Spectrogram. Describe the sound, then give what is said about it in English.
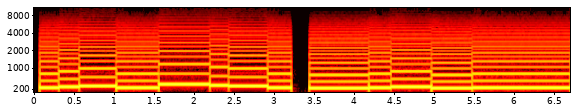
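A second melody synth voice on an OM84 synthesizer plays a short tune of bright, buzzy sustained notes, stepping between pitches with even lengths, broken by one brief pause near the middle before the melody resumes and holds its last note. “There's also a second melody synth that sounds like this.”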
